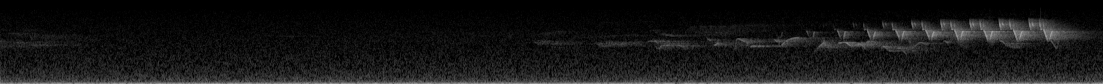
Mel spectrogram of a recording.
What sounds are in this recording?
American Robin, Black-throated Blue Warbler, Rose-breasted Grosbeak, Ovenbird, Scarlet Tanager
